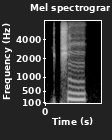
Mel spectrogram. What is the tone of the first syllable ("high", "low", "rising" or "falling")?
high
